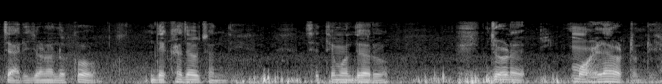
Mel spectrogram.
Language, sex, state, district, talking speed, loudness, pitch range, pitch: Odia, male, Odisha, Khordha, 100 wpm, -18 LUFS, 95-110 Hz, 105 Hz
